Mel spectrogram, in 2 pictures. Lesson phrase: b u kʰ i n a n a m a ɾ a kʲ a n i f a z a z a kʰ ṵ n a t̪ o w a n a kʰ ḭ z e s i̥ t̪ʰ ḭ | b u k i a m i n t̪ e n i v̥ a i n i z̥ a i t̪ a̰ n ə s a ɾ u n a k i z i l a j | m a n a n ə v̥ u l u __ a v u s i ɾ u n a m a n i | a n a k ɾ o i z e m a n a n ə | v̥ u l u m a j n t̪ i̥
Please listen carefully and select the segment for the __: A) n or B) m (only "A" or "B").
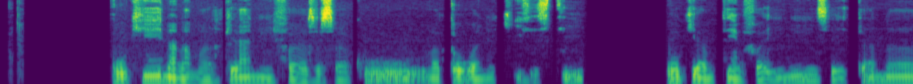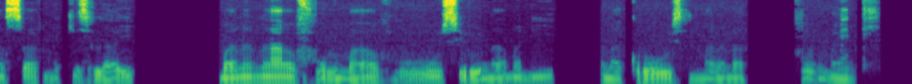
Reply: B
